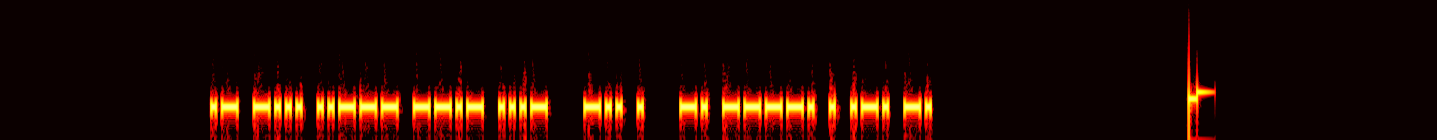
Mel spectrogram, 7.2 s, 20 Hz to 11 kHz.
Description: Morse code, heard as a keyed tone, about 42 wpm, 700 Hz. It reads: AB2QV DE N9ERN
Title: USA Callsign DE Callsign - 5 Characters - 45wpm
